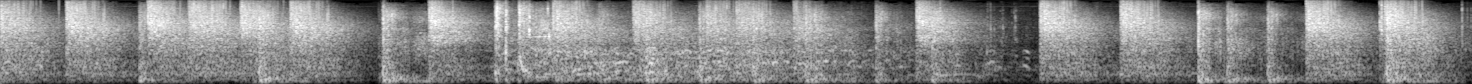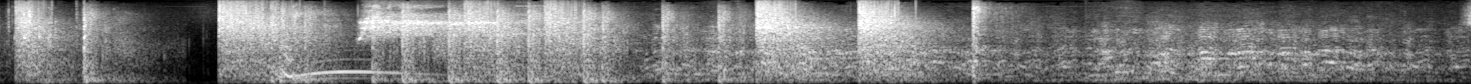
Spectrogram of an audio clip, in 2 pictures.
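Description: Guns fire in rapid bursts of loud shots.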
